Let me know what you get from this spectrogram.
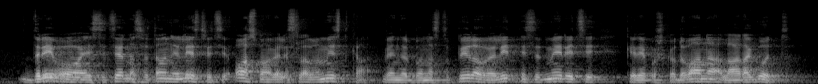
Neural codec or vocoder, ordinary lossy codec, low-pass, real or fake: none; AAC, 64 kbps; 14.4 kHz; real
